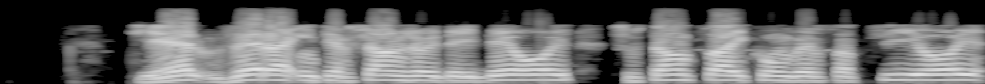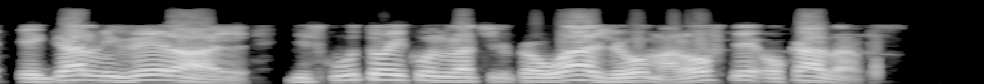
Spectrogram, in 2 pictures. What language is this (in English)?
Esperanto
